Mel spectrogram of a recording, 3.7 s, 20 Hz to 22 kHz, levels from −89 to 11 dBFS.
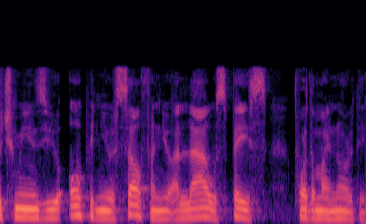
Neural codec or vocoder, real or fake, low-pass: none; real; 7.2 kHz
